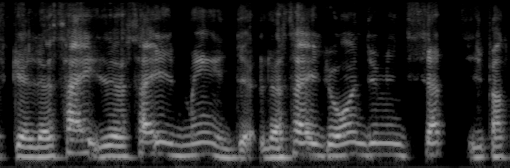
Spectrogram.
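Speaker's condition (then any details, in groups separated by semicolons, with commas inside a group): Cerebral palsy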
